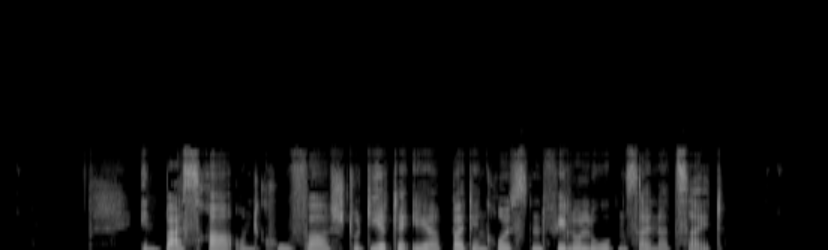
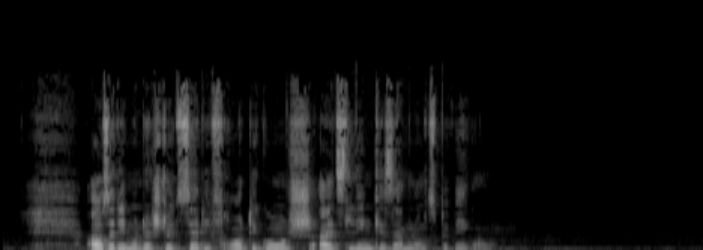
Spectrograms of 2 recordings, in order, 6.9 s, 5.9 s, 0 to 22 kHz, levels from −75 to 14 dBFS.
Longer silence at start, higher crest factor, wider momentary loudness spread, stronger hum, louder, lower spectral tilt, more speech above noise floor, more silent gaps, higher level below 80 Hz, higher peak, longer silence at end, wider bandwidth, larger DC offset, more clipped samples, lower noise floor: first, 0.75 s vs 0.25 s; about the same, 26 dB vs 22 dB; second, 12 LU vs 17 LU; neither; about the same, -28 LUFS vs -26 LUFS; about the same, -3 dB/octave vs -3.5 dB/octave; first, 50 dB vs 34 dB; neither; second, -62 dBFS vs -54 dBFS; first, -4 dBFS vs -8 dBFS; second, 0.9 s vs 1.75 s; second, 9.6 kHz vs 16.5 kHz; neither; neither; first, -79 dBFS vs -61 dBFS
